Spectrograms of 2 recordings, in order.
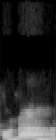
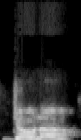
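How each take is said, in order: First: The name is pronounced the Spanish way. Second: The name is pronounced the English way.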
